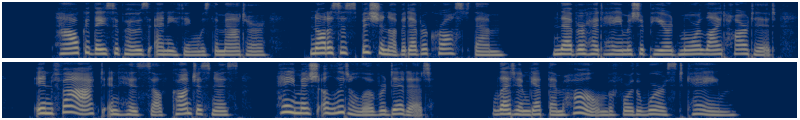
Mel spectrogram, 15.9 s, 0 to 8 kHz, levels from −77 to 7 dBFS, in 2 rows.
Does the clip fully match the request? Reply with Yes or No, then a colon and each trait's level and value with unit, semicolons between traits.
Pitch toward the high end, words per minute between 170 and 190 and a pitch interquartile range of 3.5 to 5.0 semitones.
No: high, 215 Hz; average, 160 wpm; average, 4.1 semitones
